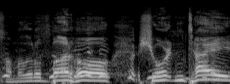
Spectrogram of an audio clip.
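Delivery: loud, goofy, silly made-up character voice. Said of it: "A voice I've never seen".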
